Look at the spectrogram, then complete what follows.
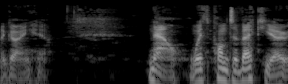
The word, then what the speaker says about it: Ponte Vecchio: where it's kind of going here now with ponte vecchio it's a little bit different ponte vecchio means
